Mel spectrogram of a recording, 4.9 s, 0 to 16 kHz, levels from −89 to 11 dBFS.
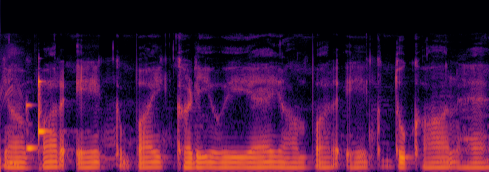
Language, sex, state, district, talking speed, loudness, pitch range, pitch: Hindi, male, Uttar Pradesh, Shamli, 145 wpm, -25 LUFS, 105-110 Hz, 105 Hz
